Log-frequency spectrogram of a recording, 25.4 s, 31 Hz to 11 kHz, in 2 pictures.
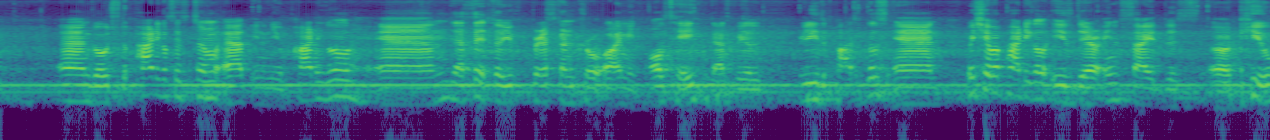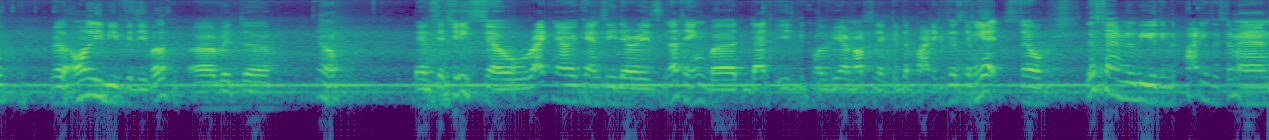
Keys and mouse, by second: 1.5-4.9 drag, 6.9 middle click, 7.5 alt+a, 8.6 alt+a, 12.4 right click, 12.7 q, 17.8 shift+z, 25.1-25.3 drag.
